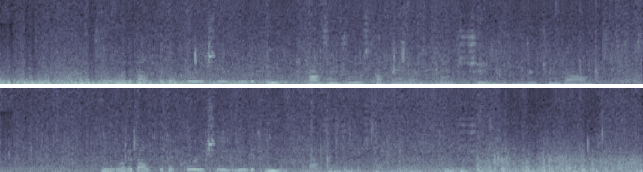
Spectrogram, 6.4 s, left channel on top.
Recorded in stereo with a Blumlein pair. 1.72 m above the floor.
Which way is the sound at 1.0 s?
10° right.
